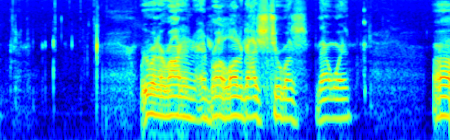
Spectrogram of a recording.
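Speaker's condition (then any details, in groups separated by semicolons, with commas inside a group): Head and neck cancer; dry throat, dry mouth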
